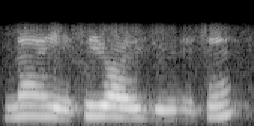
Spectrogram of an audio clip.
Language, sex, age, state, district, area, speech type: Gujarati, female, 60+, Gujarat, Kheda, rural, conversation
